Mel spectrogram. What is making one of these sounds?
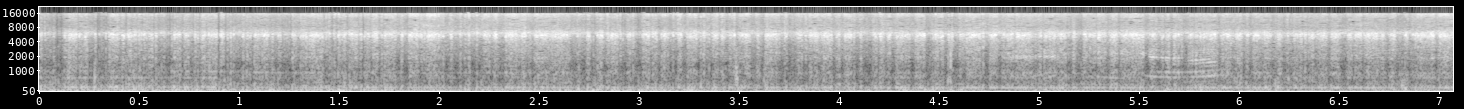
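Water churns and splashes behind a boat.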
